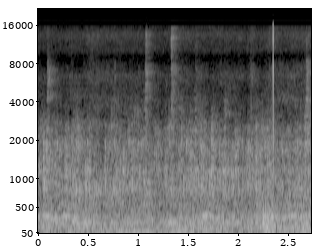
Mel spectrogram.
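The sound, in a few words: lentils (dal) boiling in a pot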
